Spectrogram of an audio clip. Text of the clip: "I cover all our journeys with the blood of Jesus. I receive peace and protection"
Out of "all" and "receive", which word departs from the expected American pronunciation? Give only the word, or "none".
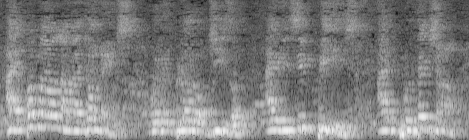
all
